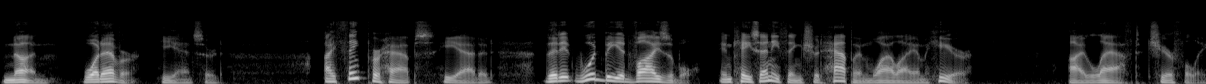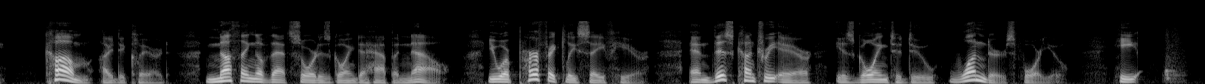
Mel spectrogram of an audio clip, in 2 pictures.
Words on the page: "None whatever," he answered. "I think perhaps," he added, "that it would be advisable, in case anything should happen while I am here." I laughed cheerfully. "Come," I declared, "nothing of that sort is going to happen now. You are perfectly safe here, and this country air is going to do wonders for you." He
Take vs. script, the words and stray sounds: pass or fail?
fail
